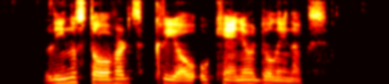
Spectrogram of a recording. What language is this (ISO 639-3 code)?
por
